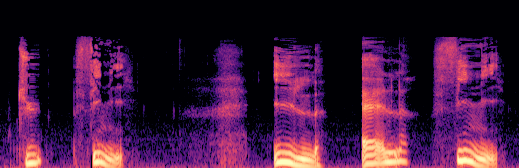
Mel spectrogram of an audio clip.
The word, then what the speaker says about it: finit: Il, elle finit. So I-T, final T, not pronounced.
